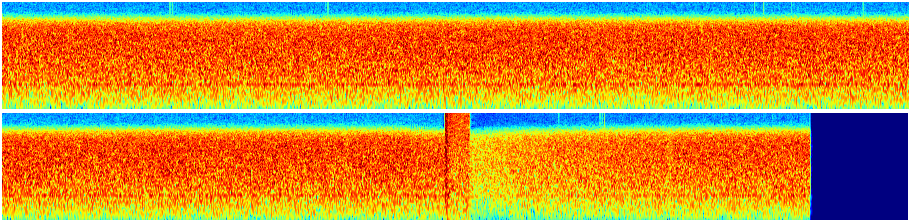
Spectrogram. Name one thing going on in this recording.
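Loud static hisses steadily, then cuts off.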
